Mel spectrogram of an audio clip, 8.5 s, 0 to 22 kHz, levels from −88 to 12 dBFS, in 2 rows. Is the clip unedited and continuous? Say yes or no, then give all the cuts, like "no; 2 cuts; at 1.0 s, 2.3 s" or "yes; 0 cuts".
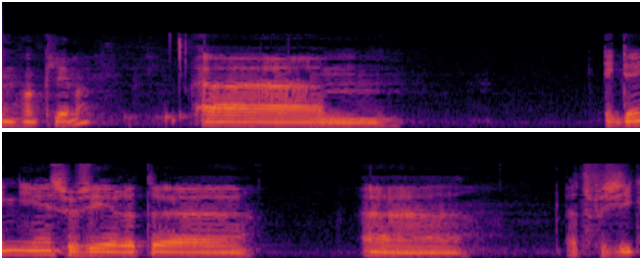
yes; 0 cuts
